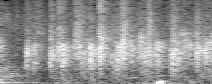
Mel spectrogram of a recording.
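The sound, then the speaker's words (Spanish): Family and friends in the front rows applaud at a press conference in a Barcelona hotel, a dense, steady patter of many hands clapping at an even, moderate level throughout. “Los aplausos no son de los periodistas, son de familiares y amigos que estaban situadas en las primeras filas de ese salón del Hotel de Barcelona”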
